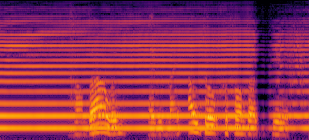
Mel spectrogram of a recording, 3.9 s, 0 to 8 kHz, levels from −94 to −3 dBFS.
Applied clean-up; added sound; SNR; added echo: neural mask model RNNoise.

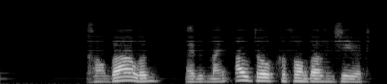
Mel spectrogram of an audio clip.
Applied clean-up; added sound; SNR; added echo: neural mask model DeepFilterNet 3.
